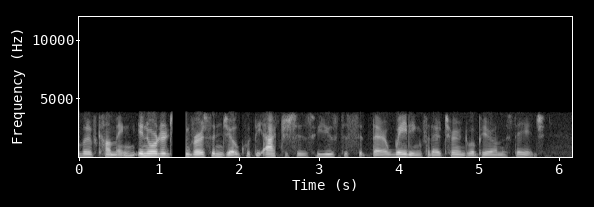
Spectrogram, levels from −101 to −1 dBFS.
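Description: At 1.16 s a run of packets never reached the receiver, and with no concealment in place it played packet loss filled with silence until 1.34 s. The 180 ms hole, which fits nine consecutive 20 ms packets, cuts the speech off abruptly and leaves a dead gap inside the narrow telephone band of the G.711 line. Both edges of the gap are hard cuts.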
